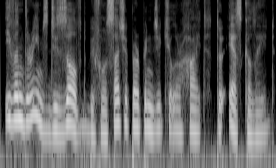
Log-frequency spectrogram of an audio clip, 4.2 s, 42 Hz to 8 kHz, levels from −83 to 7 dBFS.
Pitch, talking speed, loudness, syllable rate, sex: 145 Hz, 145 wpm, -18 LUFS, 5.7 syllables/s, male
